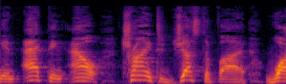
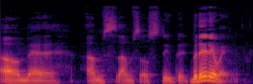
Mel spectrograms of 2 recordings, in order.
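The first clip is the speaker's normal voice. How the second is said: usual speaking voice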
